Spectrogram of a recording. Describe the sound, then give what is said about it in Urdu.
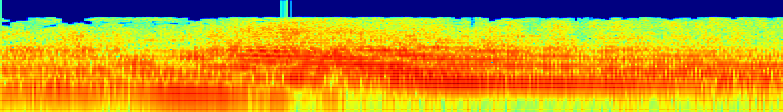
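An approaching airplane's engine drones as a loud, steady harmonic hum that swells slightly midway and holds, with no voices. “یہ ایک اور جہاز آ رہا ہے”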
